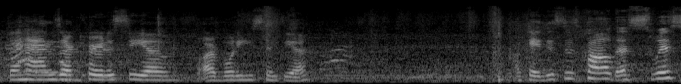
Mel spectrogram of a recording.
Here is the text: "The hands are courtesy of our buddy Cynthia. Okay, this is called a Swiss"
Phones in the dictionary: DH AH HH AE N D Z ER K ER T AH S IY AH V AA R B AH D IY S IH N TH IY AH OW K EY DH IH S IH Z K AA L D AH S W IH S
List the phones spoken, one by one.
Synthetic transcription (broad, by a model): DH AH HH AE N D Z ER K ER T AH S IY AH V AA R B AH D IY S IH N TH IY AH OW K EY DH IH S IH Z K AA L D AH S W IH S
